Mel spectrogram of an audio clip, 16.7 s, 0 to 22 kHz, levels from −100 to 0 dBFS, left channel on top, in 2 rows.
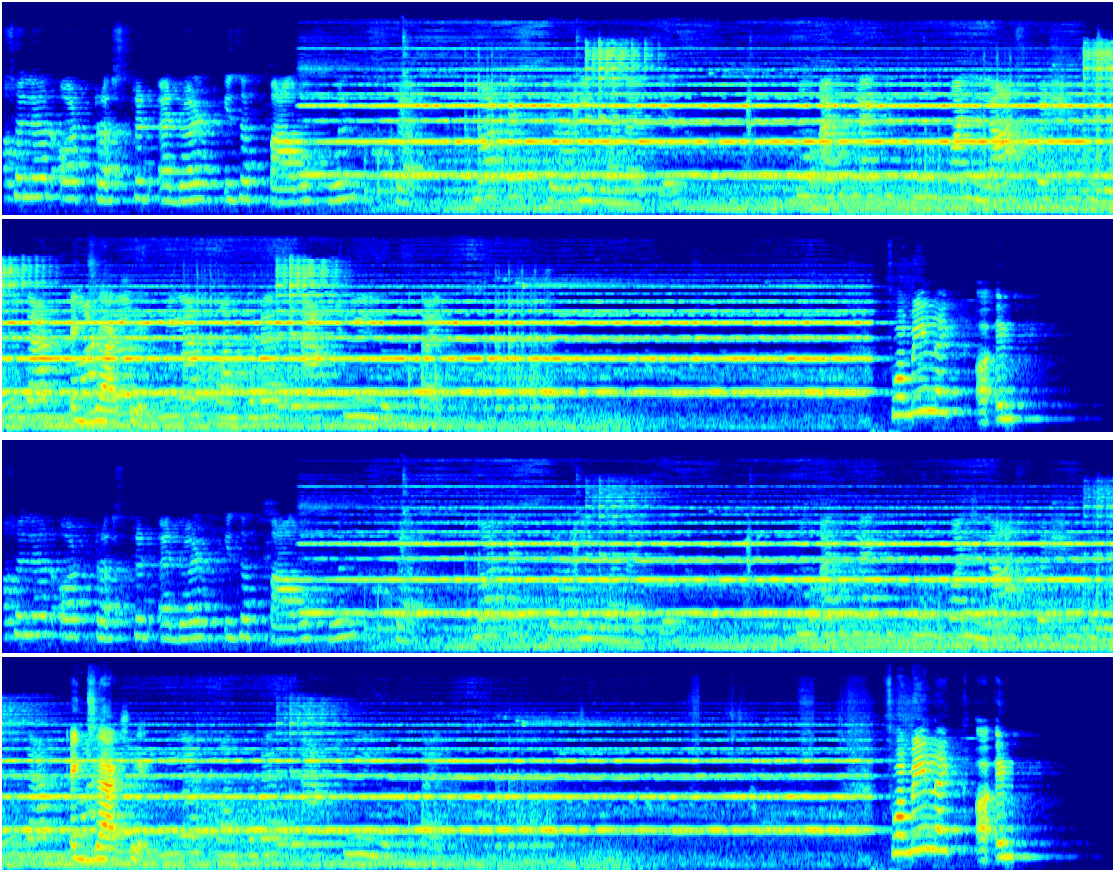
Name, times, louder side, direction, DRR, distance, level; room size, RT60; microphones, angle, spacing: voice 1, 0.0-5.2 5.9-11.8, left 5 dB, 45° left, 1.8 m, -43 dB
sound 1, 2.2-14.9, left 5 dB, 15° left, 1.4 m, -32 dB
sound 2, 2.7-5.4 5.6-5.8 6.6-12.5, left 9 dB, 75° left, 2.6 m, -46 dB
sound 3, 6.2-14.3, equal, ahead, 7.3 m, -59 dB
voice 2, 8.8-9.4 14.7-15.9, right 6 dB, 50° right, 0.8 m, -32 dB
23.5 x 22.0 x 7.3 m
head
